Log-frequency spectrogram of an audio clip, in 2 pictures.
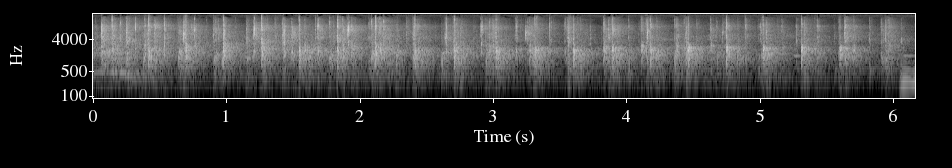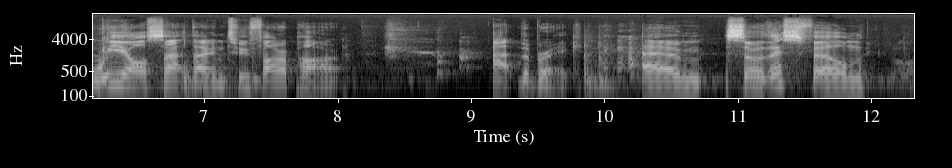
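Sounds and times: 
small audience applause: 0:00.0 - 0:06.5
speech: 0:06.0 - 0:08.1, 0:09.2 - 0:12.1.

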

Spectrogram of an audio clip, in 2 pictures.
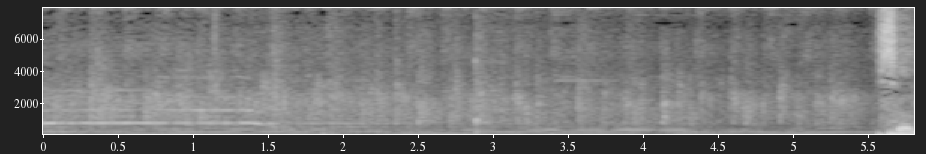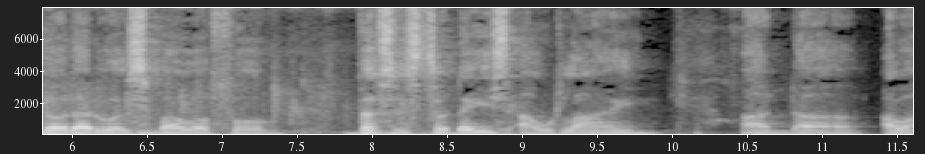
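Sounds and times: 
audience clapping hands: 0:00.0 - 0:08.9
speech: 0:05.6 - 0:11.5.

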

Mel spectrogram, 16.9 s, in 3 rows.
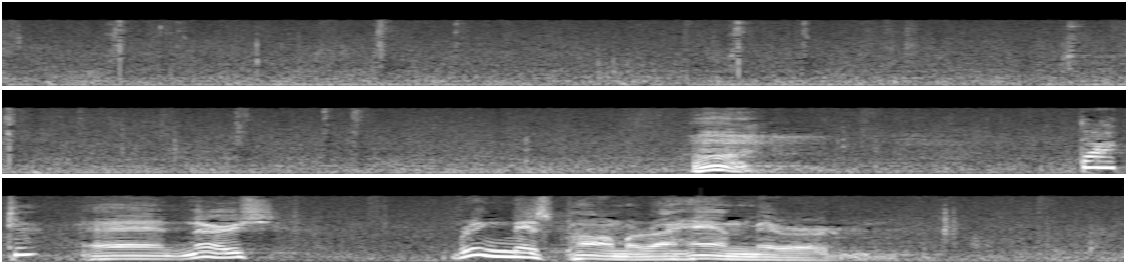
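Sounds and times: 
steady hiss: 0:00.0 - 0:16.8
scissors snipping off a hospital patient's bandages: 0:00.5 - 0:01.0, 0:01.8 - 0:02.4, 0:03.5 - 0:04.6, 0:05.3 - 0:05.8, 0:06.8 - 0:07.5
speech: 0:11.0 - 0:12.7, 0:13.5 - 0:15.6.

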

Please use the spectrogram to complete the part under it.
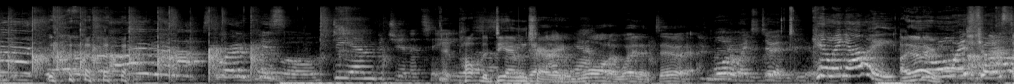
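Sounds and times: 
applause: 0:00.0 - 0:02.7
voices talking and laughing: 0:00.0 - 0:10.1
speech: 0:00.5 - 0:01.7, 0:02.7 - 0:10.1.

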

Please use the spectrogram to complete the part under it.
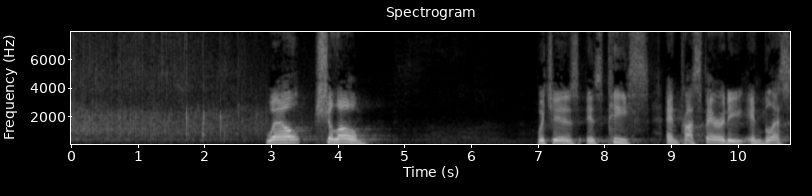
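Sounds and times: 
audience applause welcoming a group from Opelousas: 0:00.0 - 0:03.0
speech: 0:02.9 - 0:04.5, 0:07.0 - 0:10.7.

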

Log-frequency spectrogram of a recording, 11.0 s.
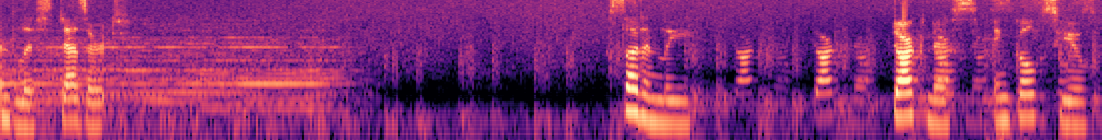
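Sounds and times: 
speech: 0:00.0 - 0:01.4, 0:06.2 - 0:11.0
train whistle: 0:00.0 - 0:03.7
rail clacks: 0:00.0 - 0:11.0
train wheels rumbling on tracks: 0:00.0 - 0:11.0.

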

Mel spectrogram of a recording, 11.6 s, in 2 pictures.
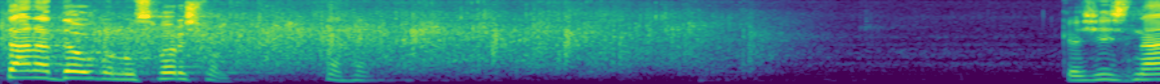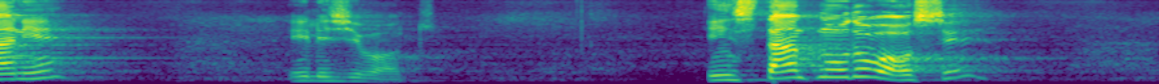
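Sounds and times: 
speech: 0:00.0 - 0:02.0, 0:05.3 - 0:06.2, 0:07.2 - 0:08.0, 0:09.3 - 0:10.8
audience applauding: 0:00.0 - 0:04.0
laughter: 0:01.6 - 0:02.2.

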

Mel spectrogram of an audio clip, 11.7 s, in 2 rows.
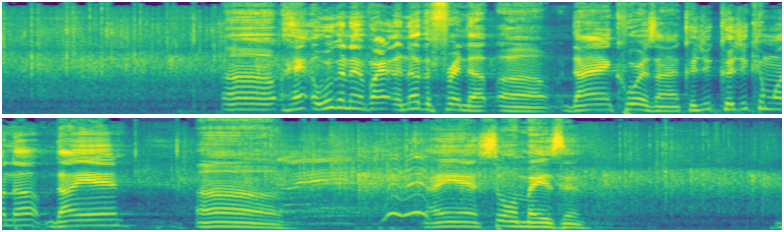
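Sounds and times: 
audience clapping: 0:00.0 - 0:03.4, 0:05.6 - 0:11.6
speech: 0:01.6 - 0:08.2, 0:09.0 - 0:10.4.

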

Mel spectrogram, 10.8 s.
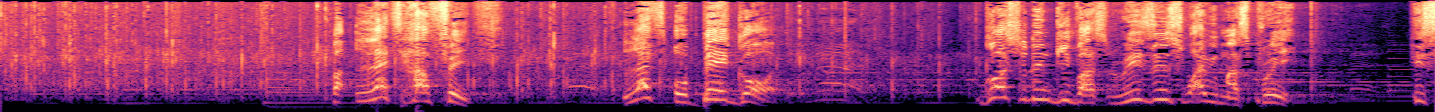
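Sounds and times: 
crowd applause: 0:00.0 - 0:07.9
speech: 0:02.5 - 0:03.8, 0:04.7 - 0:05.9, 0:07.4 - 0:09.8, 0:10.6 - 0:10.7.

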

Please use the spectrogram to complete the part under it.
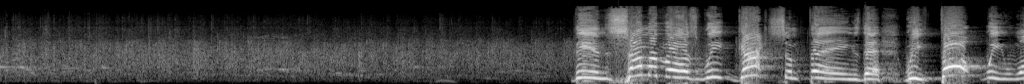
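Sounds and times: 
audience clapping: 0:00.0 - 0:07.7
speech: 0:05.7 - 0:09.3, 0:09.9 - 0:10.2.

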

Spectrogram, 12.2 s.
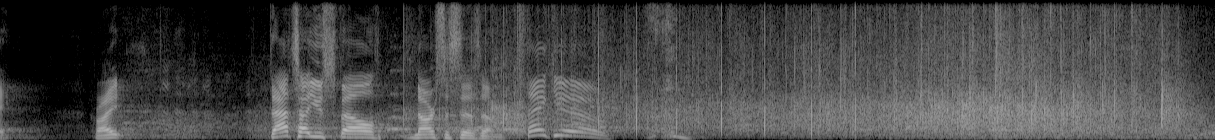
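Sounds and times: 
speech: 0:01.0 - 0:01.4, 0:02.7 - 0:07.0
laughter: 0:01.1 - 0:05.1, 0:05.8 - 0:07.1
audience clapping: 0:03.4 - 0:12.1.

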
